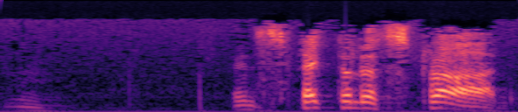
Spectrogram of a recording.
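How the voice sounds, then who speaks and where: An actor playing a stiff, guarded old butler in a 1940s radio drama, formal and secretive. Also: male voice, on the high side, lively intonation, slow pace, a little mellow, husky, exaggerated voice. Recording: dry, muffled old radio recording.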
